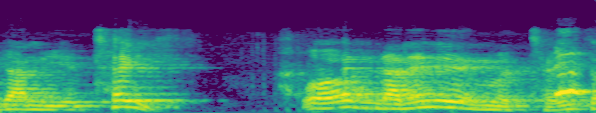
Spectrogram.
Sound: laughs

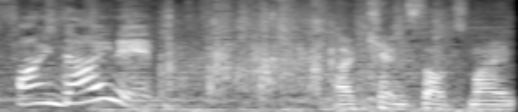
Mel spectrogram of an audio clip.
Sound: clapping

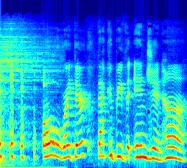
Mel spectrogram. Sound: laughing

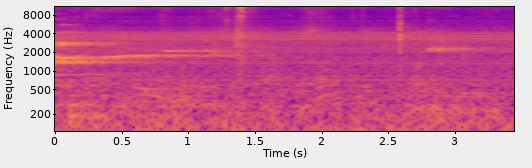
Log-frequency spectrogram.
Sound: floor squeaks

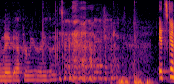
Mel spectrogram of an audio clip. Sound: laughter

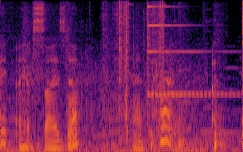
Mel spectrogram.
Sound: cash register ring

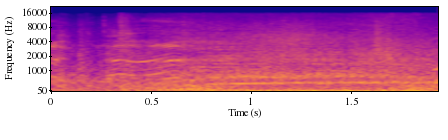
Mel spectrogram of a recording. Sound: roaring

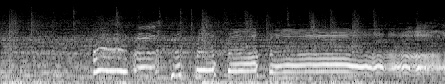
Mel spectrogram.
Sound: sad music playing; crying

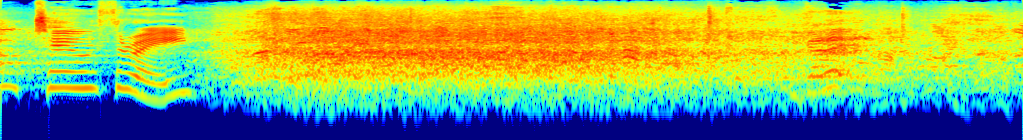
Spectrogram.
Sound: crowd laugh

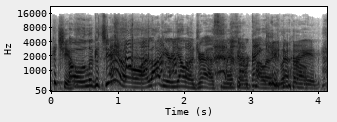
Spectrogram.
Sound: laughter

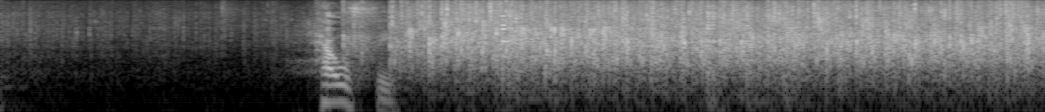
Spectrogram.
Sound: audience claps

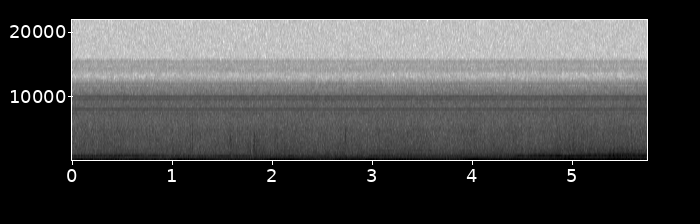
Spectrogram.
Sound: pensive music; wind howling

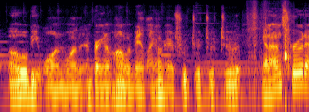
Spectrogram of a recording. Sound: mouth sounds

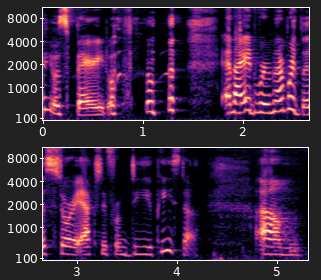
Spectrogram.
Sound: chuckling

